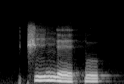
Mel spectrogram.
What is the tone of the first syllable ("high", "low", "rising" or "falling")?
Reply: high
